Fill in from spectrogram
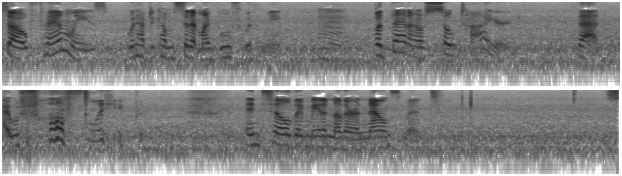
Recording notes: Recorded on the bus ride from Amsterdam to Paris.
